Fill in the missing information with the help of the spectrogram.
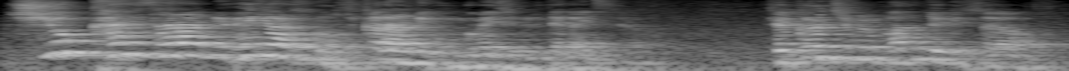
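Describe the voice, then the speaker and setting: A man in his thirties preaches a Sunday sermon, dramatically acting out prayers and the voices of children. His voice is high and sing-song, rapid-fire, with a fairly bright tone. He was recorded with a distant mic in a large, very echoey church hall, with faint noise.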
